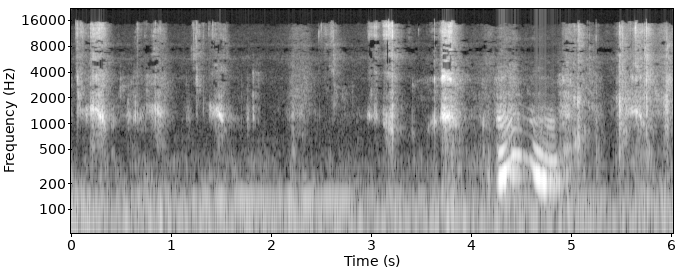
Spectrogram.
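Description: Close-up crunching of Flamin' Hot Cheetos being chewed, a run of crisp crunches. About four seconds in, a brief hummed vocal sound.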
